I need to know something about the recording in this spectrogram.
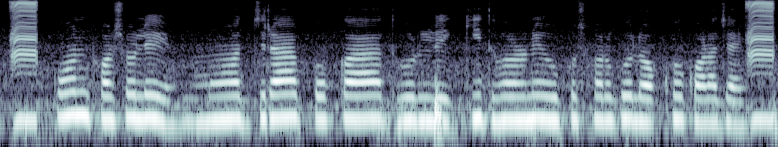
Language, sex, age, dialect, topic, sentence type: Bengali, female, 25-30, Northern/Varendri, agriculture, question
